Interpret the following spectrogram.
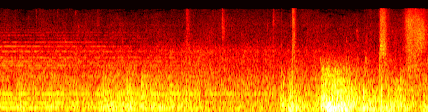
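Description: Steady rain with a rumble of thunder about three seconds in, the loudest sound here, as the tail of orchestral music fades out in the first second.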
